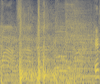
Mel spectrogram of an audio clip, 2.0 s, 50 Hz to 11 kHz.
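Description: A firecracker bomb of the kind called '12 por 1' going off: several sharp bangs in an irregular string, with music underneath.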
